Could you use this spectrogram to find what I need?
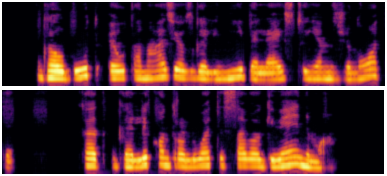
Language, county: Lithuanian, Šiauliai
